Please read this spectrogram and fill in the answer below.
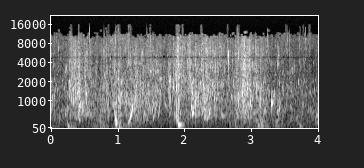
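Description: A hooked fish splashing at the surface of shallow river water as it is played toward the bank, with a few short splashes in the first two seconds over a steady wash of water.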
